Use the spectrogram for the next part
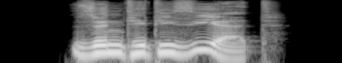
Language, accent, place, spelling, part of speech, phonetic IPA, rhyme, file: German, Germany, Berlin, synthetisiert, verb, [zʏntetiˈziːɐ̯t], -iːɐ̯t, De-synthetisiert.ogg
- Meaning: 1. past participle of synthetisieren 2. inflection of synthetisieren: third-person singular present 3. inflection of synthetisieren: second-person plural present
